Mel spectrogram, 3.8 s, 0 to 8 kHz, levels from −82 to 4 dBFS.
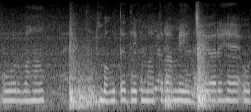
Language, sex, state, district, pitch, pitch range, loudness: Hindi, female, Punjab, Fazilka, 215 Hz, 210-220 Hz, -19 LUFS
